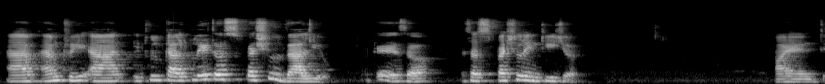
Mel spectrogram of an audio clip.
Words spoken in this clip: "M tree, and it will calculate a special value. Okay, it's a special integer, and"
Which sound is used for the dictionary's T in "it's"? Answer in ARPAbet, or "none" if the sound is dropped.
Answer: S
